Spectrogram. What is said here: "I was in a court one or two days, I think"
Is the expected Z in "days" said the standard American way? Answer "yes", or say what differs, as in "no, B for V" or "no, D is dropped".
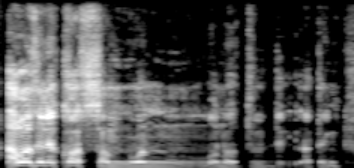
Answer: no, Z is dropped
